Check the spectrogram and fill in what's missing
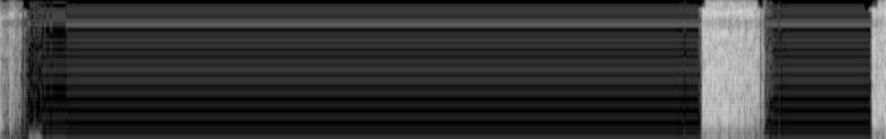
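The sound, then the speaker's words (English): Short bursts of harsh radio static hiss and crackle, a brief one at the start, a louder half-second burst in the later part and another at the very end, with silence between. “station out there is nothing but static.”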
